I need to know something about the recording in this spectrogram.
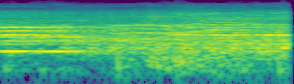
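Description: Girls' voices singing a long held note that breaks off about two-thirds of a second in, then fainter sustained singing with a few soft hand-drum beats of a marawis ensemble.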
